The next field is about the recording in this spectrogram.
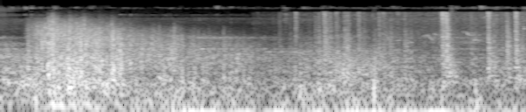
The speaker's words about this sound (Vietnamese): Tiếng sét nổ giữa màn trời đêm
